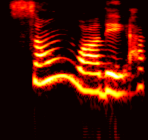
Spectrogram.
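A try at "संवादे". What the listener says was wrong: It is not it is not it should be wa. Samvade. Wa. That Anuswar sound should be Anunasik wa. Samvade.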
